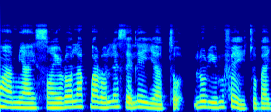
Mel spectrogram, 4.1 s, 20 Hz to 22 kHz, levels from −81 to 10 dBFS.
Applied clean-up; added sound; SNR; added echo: none; none; none; none.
